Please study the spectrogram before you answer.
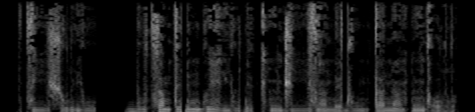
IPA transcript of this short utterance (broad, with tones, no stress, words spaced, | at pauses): t͡siː˨ʃu˨rju˨ | bu˦˨t͡sa˦m tɪ˦ɗɪ˦mɡʷi˦ɣi˨ ju˦ɗɪ˦˨ kʰĩ˨d͡ʒiː˨zã˨n ɛ˦duː˨mta˦nã˨ k͡pĩ˦dɔ˨r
